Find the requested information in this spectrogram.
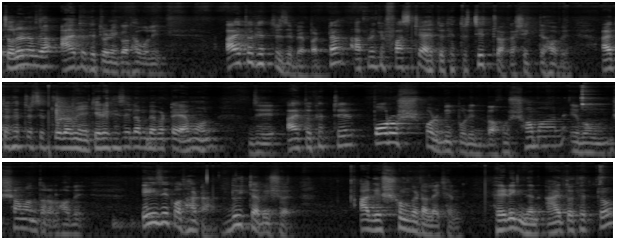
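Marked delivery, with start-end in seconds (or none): none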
